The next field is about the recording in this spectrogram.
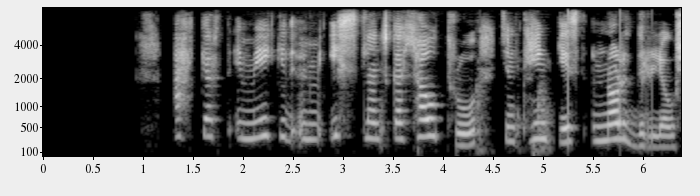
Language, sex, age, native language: Icelandic, female, 40-49, Icelandic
